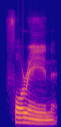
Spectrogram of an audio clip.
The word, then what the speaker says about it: foreign: Foreign, you don't speak the G.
